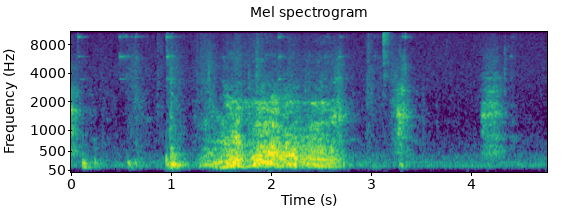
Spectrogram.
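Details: Vizsla growling during play with a toy indoors, one sustained rough growl of about a second and a half in the middle, framed by small clicks and soft knocks.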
